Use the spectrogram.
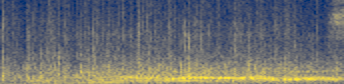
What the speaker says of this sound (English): the energy from all the performers were felt throughout the whole room as the audience clapped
